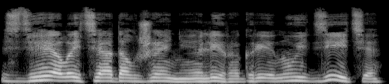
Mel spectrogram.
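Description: A woman doing a gruff, exasperated male rector. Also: low voice, a little slow, no echo, clean studio sound, pitched below the performer's own voice. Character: irritable aristocratic male academy rector.

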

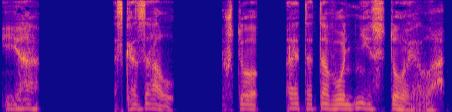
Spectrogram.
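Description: A man voicing an exhausted, defiant old clan patriarch near death in an audiobook, speaking weakly in a slow, solemn mutter. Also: on the low side, darkish tone, no echo, studio quality. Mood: weary. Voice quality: weak, muttering. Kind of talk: audiobook character voice.

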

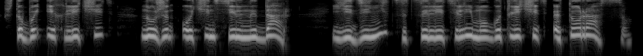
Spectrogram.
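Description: A shrill, insistent young woman friend, excitable and bossy, as a woman narrator puts her on. Her voice climbs high and loud with every demand. The reading is dry and close. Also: normal speed, dry recording, close to an everyday voice. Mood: sceptical. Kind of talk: audiobook character voice.

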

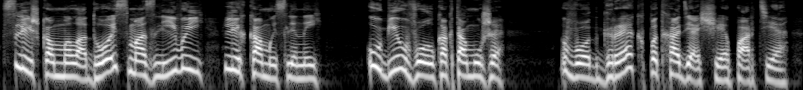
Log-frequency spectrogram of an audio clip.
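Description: A woman voicing a prim, controlling elderly woman who is a werewolf grandmother, lecturing in a cold, even tone. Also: mid-range voice, unhurried, dry recording, clean studio sound, lightly acted. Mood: stern.

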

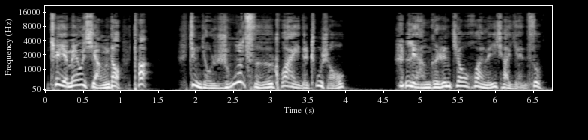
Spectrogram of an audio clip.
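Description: A man telling a martial-arts tale in a traditional storytelling style, slow and dramatic. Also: on the high side, slightly rough, dry recording, studio quality.

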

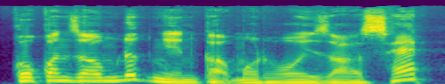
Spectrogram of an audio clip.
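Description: A man's voice: fairly low pitch, fast, no room sound, clean studio sound. Wry storyteller man. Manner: wry, expressive. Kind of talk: comic ghost-story narration.

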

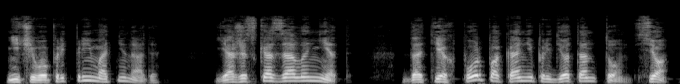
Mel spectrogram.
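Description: A man's voice: medium pitch, big pitch swings, unhurried, no echo, voice pushed up. A man voicing a tense woman who answers firmly in short, clipped replies.

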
